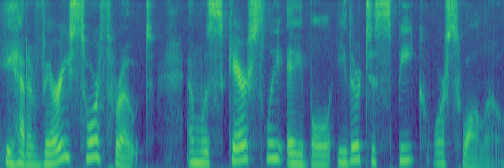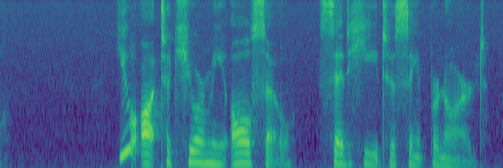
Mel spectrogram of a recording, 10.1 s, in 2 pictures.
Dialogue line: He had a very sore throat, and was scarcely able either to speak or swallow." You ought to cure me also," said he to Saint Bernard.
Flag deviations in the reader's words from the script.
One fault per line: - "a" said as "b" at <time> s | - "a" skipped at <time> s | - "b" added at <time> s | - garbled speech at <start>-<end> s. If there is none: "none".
none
